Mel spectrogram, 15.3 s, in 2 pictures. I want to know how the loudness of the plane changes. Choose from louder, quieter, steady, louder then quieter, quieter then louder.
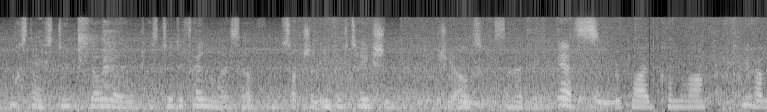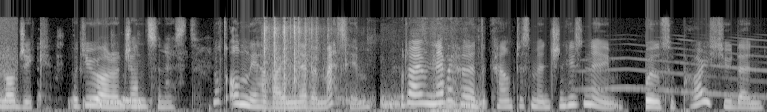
steady.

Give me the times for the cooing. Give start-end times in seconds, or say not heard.
2.9-12.6.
